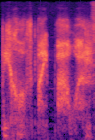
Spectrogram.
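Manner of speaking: stealthy whisper under the breath. Voicing Fran on a stealth mission, whispering in character. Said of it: "whispering, because this is a stealth mission".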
